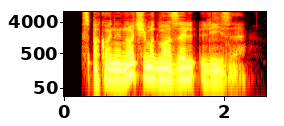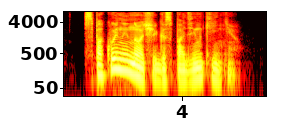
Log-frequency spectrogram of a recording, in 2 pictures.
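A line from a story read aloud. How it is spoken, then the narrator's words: Even voice. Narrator (Russian): говорили ровным голосом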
